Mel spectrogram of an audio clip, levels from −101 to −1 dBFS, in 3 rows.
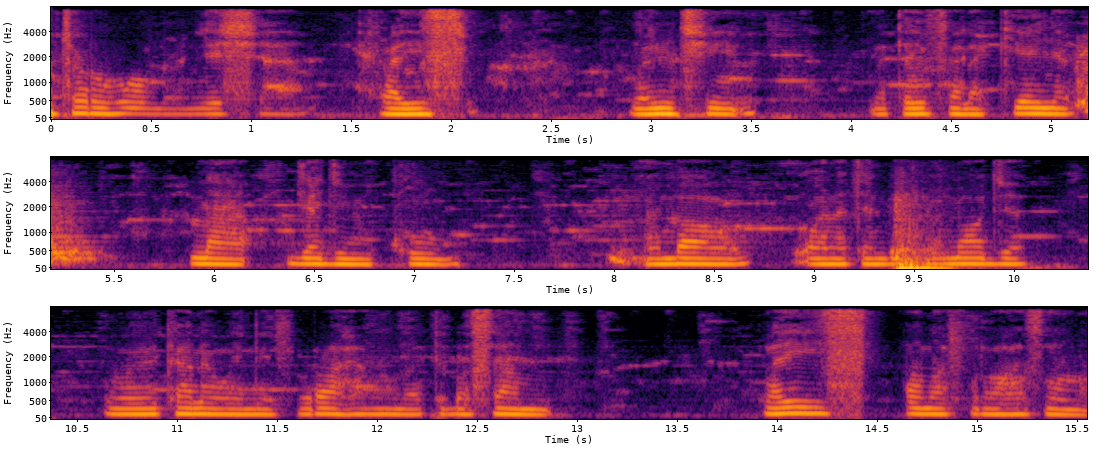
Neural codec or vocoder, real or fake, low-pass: codec, 16 kHz, 8 kbps, FunCodec, trained on Chinese and English, 25 frames a second; fake; 7.2 kHz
